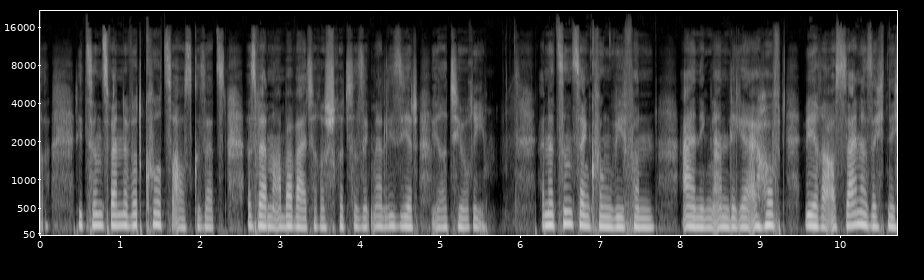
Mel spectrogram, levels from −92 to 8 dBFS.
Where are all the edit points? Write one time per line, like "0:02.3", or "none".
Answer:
0:04.9
0:06.2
